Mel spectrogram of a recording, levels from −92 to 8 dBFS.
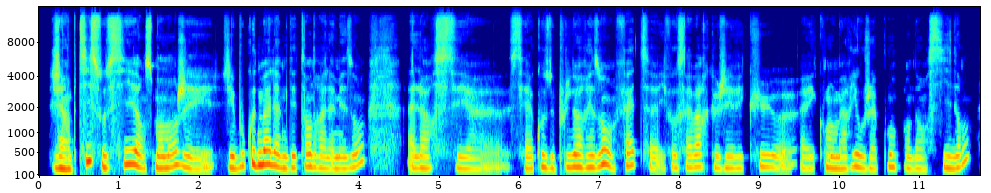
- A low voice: No, high, 210 Hz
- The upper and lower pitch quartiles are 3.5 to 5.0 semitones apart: No, narrow, 2.4 semitones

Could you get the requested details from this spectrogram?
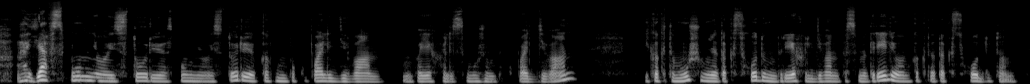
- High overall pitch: No, medium, 145 Hz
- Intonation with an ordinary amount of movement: Yes, average, 3.0 semitones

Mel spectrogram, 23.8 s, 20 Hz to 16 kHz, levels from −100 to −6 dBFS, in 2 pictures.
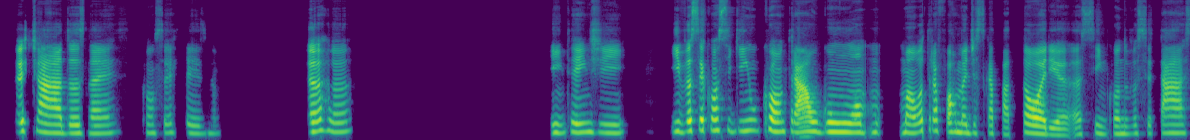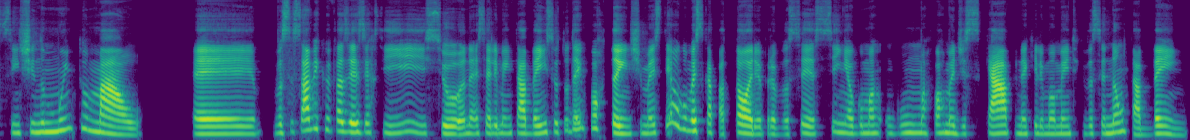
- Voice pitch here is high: Yes, high, 215 Hz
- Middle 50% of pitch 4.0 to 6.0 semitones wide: No, average, 3.3 semitones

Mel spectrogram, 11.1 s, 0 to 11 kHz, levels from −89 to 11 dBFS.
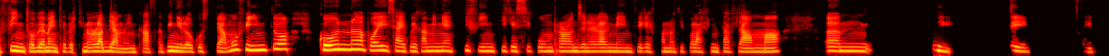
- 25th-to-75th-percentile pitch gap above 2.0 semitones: Yes, narrow, 2.5 semitones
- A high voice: Yes, high, 195 Hz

